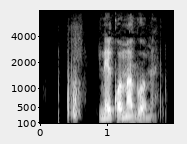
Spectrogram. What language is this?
Taita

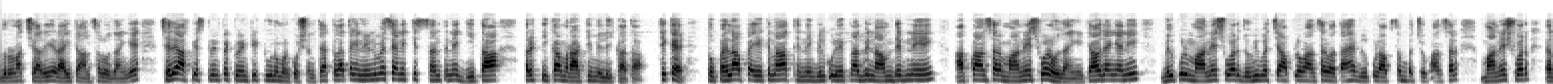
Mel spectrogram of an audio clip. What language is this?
Hindi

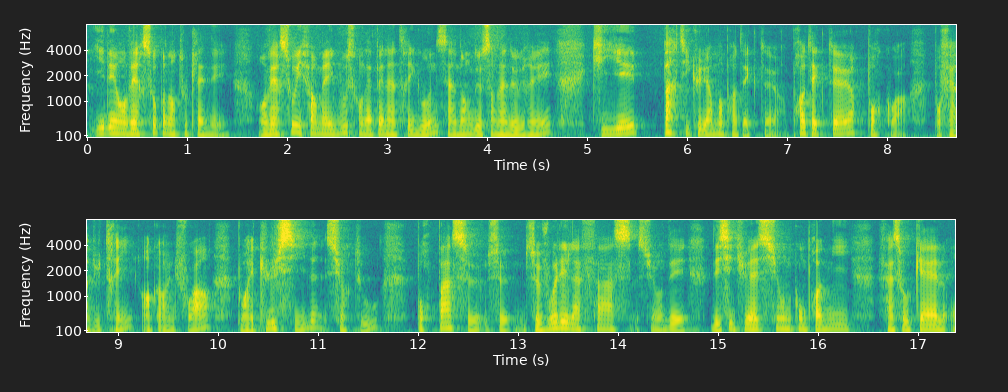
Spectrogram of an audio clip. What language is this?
French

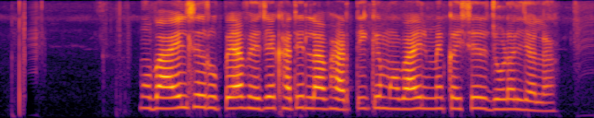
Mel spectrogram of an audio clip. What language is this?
Bhojpuri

